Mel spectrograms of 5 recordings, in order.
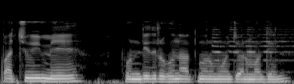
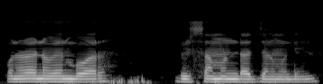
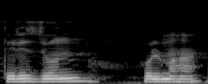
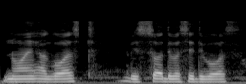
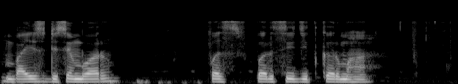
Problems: constant background noise, continuous background conversations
